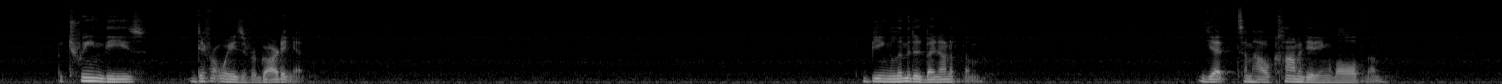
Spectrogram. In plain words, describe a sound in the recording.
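A man speaks calmly and close up, in short bursts with long pauses.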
